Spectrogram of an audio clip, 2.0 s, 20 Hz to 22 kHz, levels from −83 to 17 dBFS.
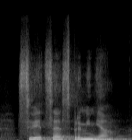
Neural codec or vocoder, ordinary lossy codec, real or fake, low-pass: codec, 44.1 kHz, 7.8 kbps, DAC; none; fake; 19.8 kHz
